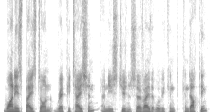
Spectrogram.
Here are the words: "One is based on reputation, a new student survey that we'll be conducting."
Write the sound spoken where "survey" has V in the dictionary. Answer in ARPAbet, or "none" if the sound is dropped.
V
